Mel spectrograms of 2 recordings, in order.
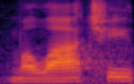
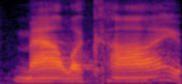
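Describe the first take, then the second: First: The name is said with an Italian-sounding pronunciation. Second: The name is said with an ordinary English pronunciation.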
